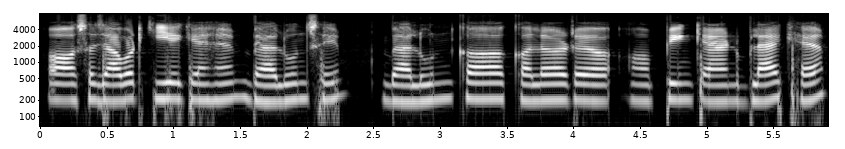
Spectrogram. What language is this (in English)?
Hindi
